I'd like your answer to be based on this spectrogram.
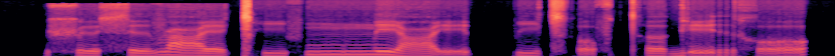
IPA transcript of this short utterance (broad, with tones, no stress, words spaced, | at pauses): ʂʏ˨˩˦sɘ˨˩˦v ʕɛ˨˩˦ǀʰi˨f mːe˥˩ʕḛ˨˩˦ pːi˨˩˦t͡sʼɔ̰˨ftʰʌ˨ ɡḛ˥˧rxɔ̰˧˥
